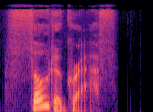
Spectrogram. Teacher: The stress is on the first syllable. So, the O is clear. The second O becomes awah.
